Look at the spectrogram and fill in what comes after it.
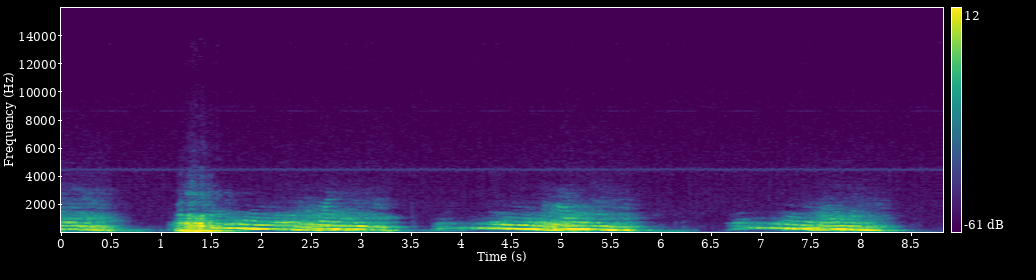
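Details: Lion: four long, groaning, harmonic calls, each lasting two to three seconds and wavering, separated by short pauses.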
